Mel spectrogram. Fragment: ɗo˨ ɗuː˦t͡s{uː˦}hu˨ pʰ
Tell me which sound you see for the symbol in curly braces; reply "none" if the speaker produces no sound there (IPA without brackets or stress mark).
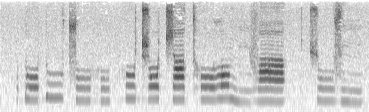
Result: uː˨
